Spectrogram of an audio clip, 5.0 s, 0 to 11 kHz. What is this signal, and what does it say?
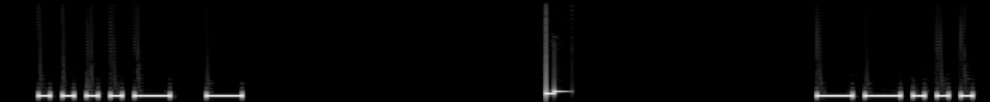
Morse code, heard as a keyed tone, about 20 wpm, 700 Hz. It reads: 4T 7
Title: Single-Letter Single-Number 20wpm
